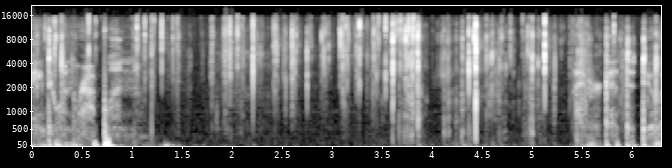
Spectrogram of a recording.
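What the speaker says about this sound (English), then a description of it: "So we're going to unwrap one." A hard candy wrapper is slowly unwrapped close to the microphone, with bursts of crisp crinkling and tearing plastic, quiet and intimate, and soft whispering in between.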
